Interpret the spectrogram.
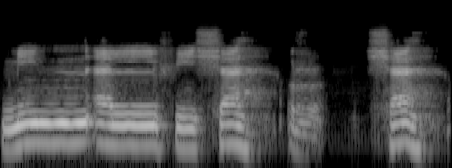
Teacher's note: Yine ra'yı kalın telaffuz ediyoruz vakıf halinde.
